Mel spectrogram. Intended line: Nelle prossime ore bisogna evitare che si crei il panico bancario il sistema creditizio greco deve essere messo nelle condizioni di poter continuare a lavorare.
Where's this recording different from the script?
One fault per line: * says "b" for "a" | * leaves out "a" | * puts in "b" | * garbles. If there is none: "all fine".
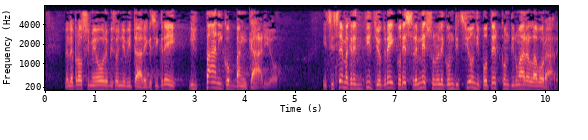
* leaves out "deve"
